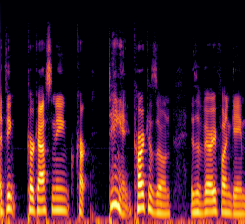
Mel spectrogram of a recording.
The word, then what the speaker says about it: Carcassonne: mm-hmm so another item follow up I play car Cassini which I discovered was actually pronounced Carcassonne anarchist fastening carcass of Carcassonne which is follow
